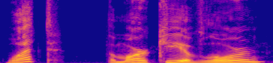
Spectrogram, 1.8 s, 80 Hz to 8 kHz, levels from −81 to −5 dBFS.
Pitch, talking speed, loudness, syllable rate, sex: 180 Hz, 165 wpm, -17 LUFS, 5.6 syllables/s, male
